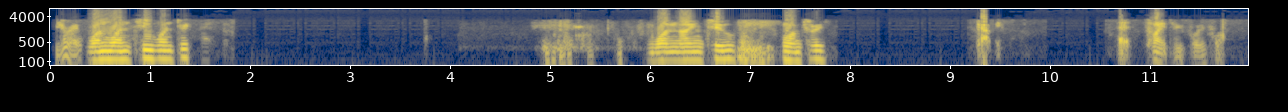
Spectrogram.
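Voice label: Phoenix police department, scanner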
